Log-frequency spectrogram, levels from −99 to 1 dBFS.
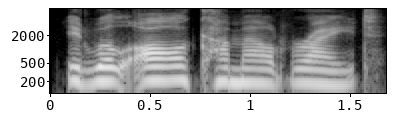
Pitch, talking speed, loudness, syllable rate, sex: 190 Hz, 215 wpm, -17 LUFS, 4.0 syllables/s, female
